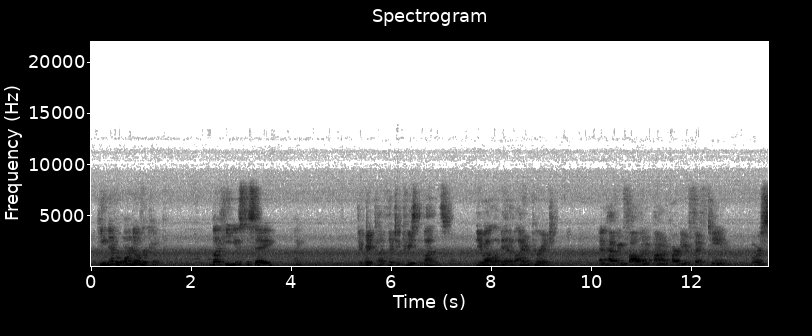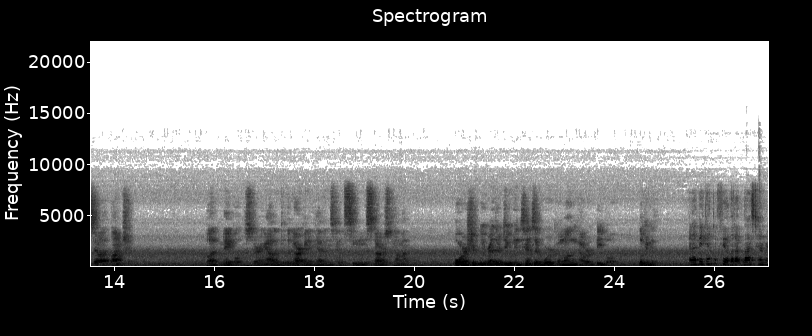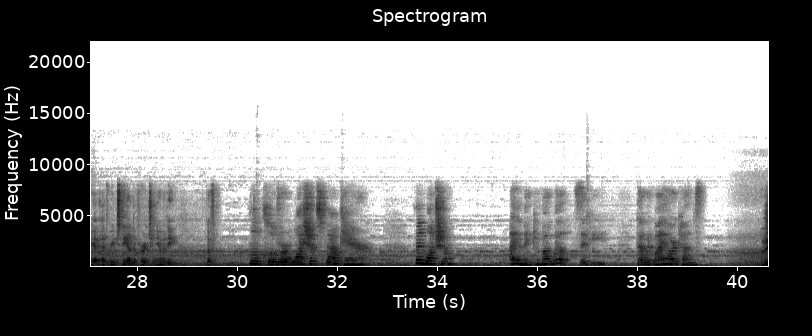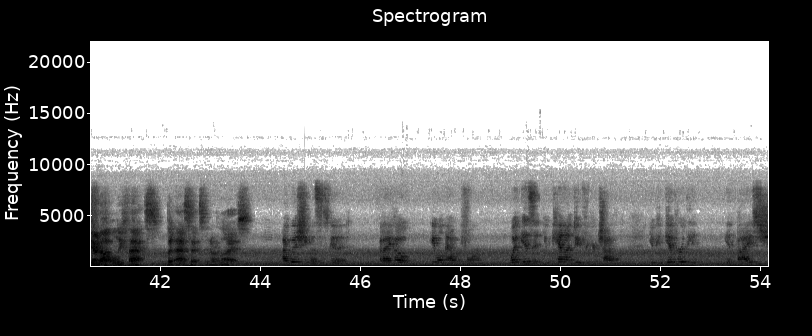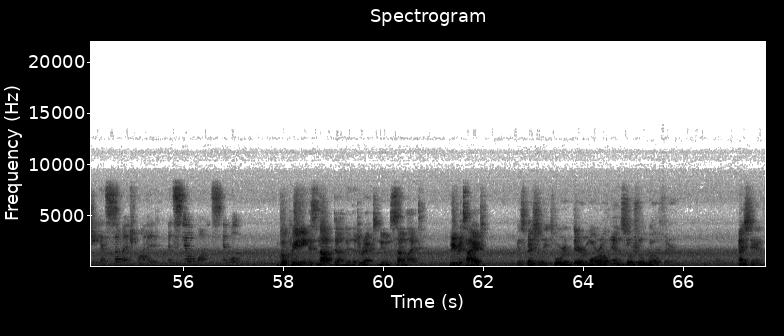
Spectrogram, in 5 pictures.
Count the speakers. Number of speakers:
10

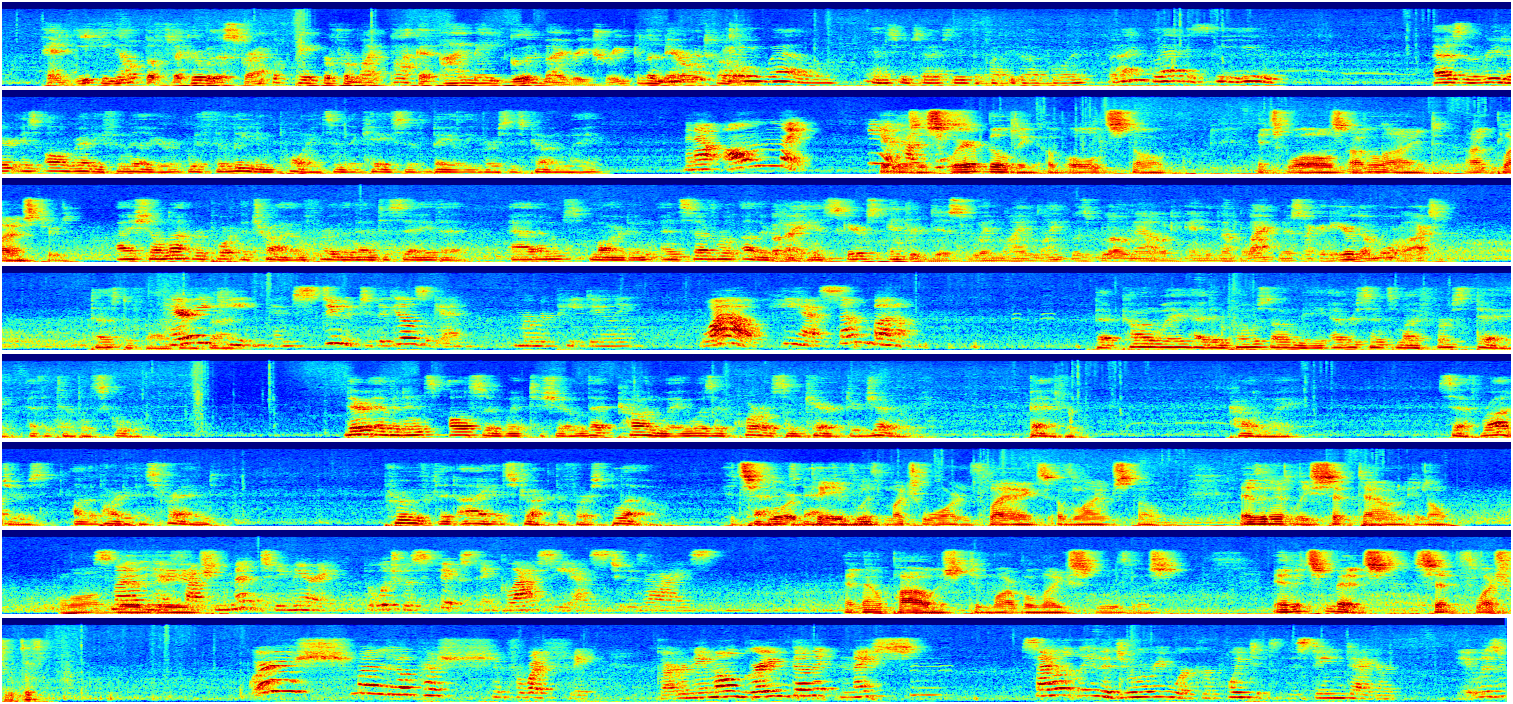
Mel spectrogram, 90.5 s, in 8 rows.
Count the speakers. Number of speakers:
5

